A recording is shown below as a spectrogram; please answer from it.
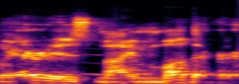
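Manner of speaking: deep, booming adult voice. Voicing an eleven-year-old character who talks like James Earl Jones. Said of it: "an eleven-year-old that talks like James Earl Jones".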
